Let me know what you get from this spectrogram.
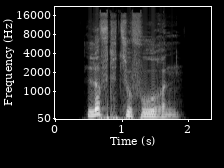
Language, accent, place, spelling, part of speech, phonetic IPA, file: German, Germany, Berlin, Luftzufuhren, noun, [ˈlʊftˌt͡suːfuːʁən], De-Luftzufuhren.ogg
- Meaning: plural of Luftzufuhr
